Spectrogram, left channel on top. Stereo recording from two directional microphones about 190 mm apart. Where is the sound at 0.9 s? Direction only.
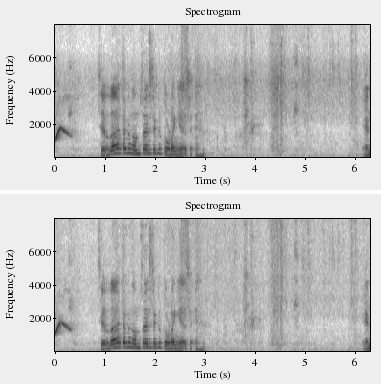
15° left (ahead or behind).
